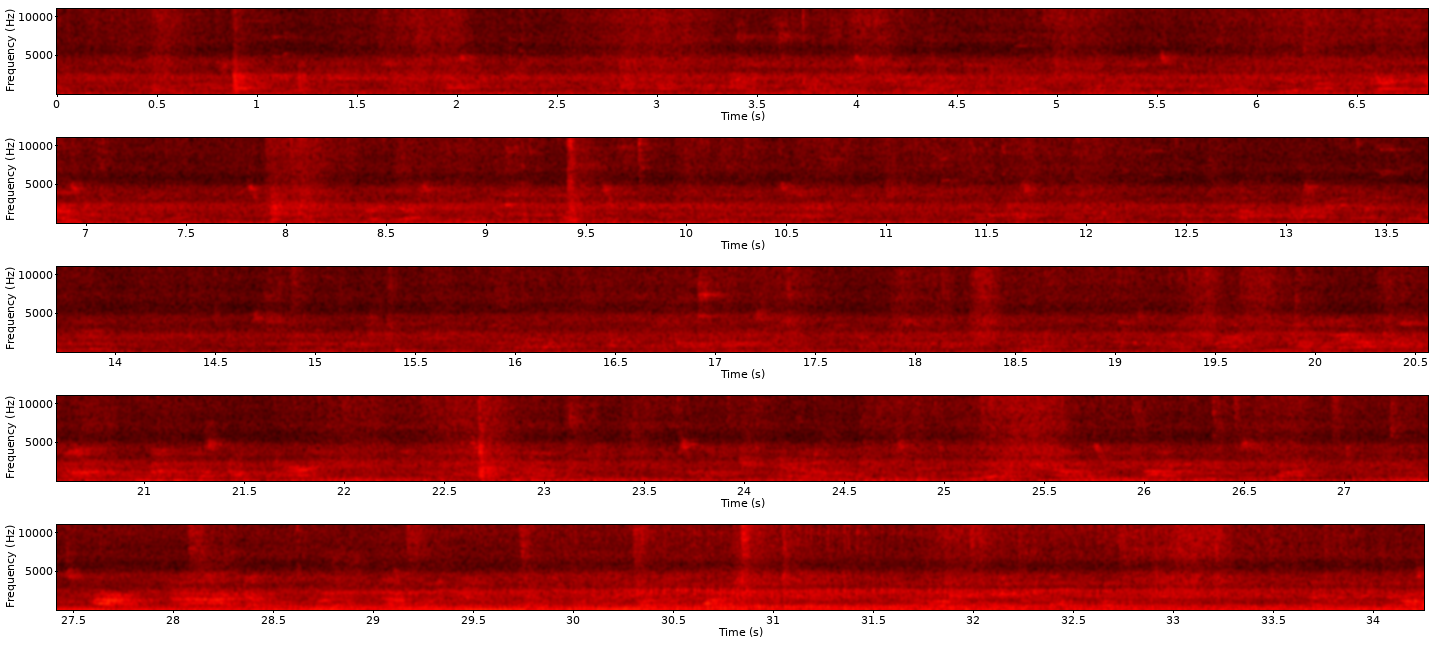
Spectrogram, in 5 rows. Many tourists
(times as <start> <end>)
19.8 34.2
